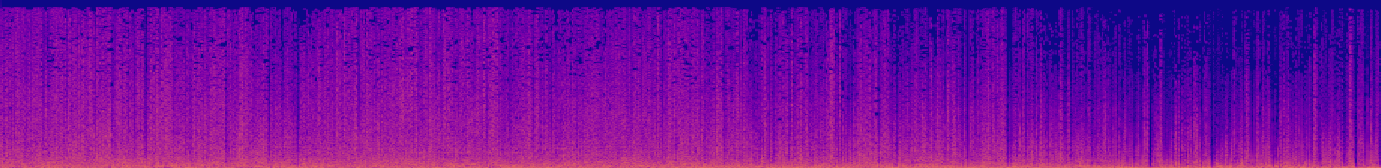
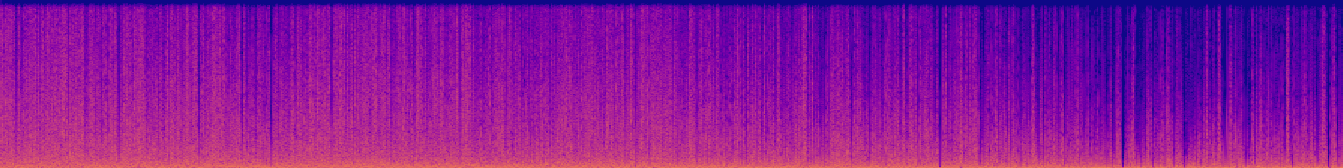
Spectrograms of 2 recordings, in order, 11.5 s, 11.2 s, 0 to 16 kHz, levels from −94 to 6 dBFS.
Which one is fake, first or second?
first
